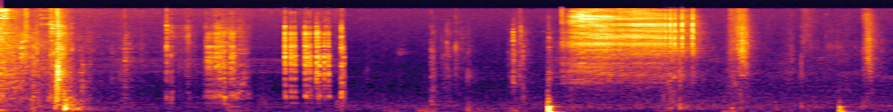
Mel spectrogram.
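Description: Scuffling noise of a body dropping to a floor, then a rapid clatter and a sharp, loud clack of a double door's push-bar latch about five and a half seconds in, followed by a short rush of noise as the door swings open. A lighter knock comes near the end.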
